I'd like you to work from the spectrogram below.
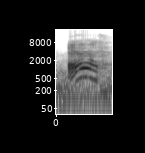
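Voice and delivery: sudden high yelp in traffic; startled yelp. Real, not acted. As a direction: jump and cry out. Startled on the road.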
